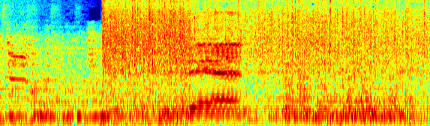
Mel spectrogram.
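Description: Music with a steady low note cuts off about a second in, giving way to heavy rain beating on a car's windshield, heard from inside the cabin. A short voice sounds briefly about two seconds in.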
